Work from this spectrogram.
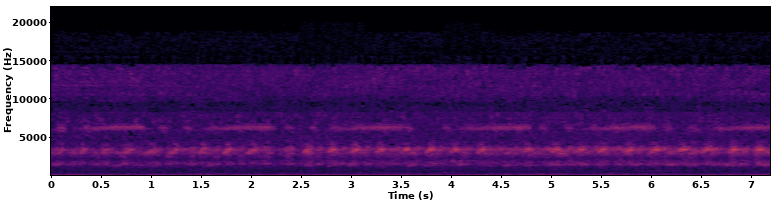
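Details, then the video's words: Frogs calling on a moonlit night in the countryside, a dense chorus of rapid pulsed croaks layered into a steady trilling wash, with a faint high thin tone recurring and a low constant rumble beneath. "田舎の月夜 カエルの鳴き声"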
